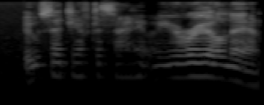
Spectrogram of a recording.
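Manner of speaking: muttering. Urging another character in the game to sign: muttering under breath. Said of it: "muttering under my breath".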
